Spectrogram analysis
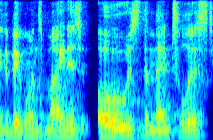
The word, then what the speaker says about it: Oz: big ones mine is owes the mentalist it looks like oz like the wizard of it's an unusual pronunciation but so it's o z the mentalist you'll find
